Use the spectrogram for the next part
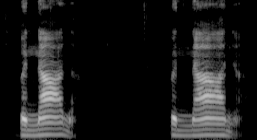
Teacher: you can hear that the second sound is stressed na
